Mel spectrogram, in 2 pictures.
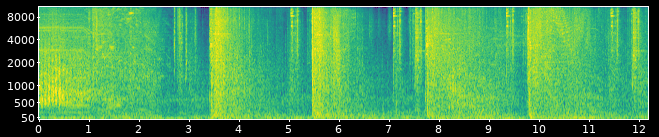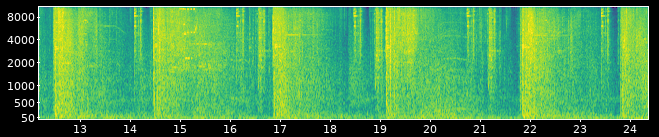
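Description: Missile barrage in Batman: Arkham Knight: repeated heavy booming explosions with mechanical rumble, arriving in regular waves every few seconds, loud and dense throughout with no talk.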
